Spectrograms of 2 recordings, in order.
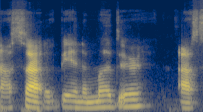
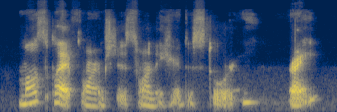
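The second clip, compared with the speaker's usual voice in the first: high, tearful, choked-up voice catching, close to tears; 5 semitones higher than usual. Guest speaking about the host's platform keeps talking while choking up, about to cry. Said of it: "I'm about to cry".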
